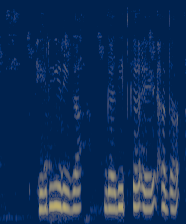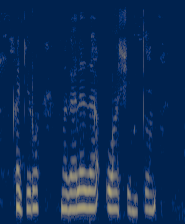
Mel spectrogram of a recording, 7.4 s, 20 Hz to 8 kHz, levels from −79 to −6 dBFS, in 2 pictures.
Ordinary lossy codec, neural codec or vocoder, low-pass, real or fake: none; none; 7.2 kHz; real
